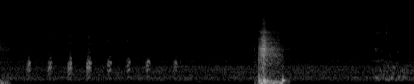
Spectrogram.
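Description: Chicken in a VR game makes a rapid series of short, evenly spaced clucks, followed by a louder, brief squawk-like burst and a faint final call.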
